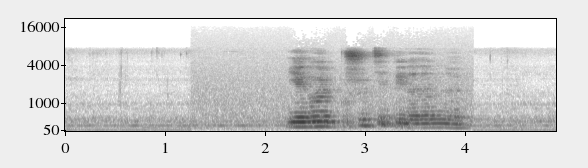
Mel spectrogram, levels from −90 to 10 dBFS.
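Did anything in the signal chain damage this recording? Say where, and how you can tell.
Yes. At capture, the close mic likely failed; a switch to a distant microphone from 1.26 to 4.09 s leaves speech roomy, thin, noisier and about 5 dB quieter.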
